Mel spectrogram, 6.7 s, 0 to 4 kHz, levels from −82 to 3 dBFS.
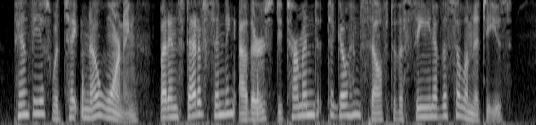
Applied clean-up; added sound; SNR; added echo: none; Tap; 11 dB; none.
